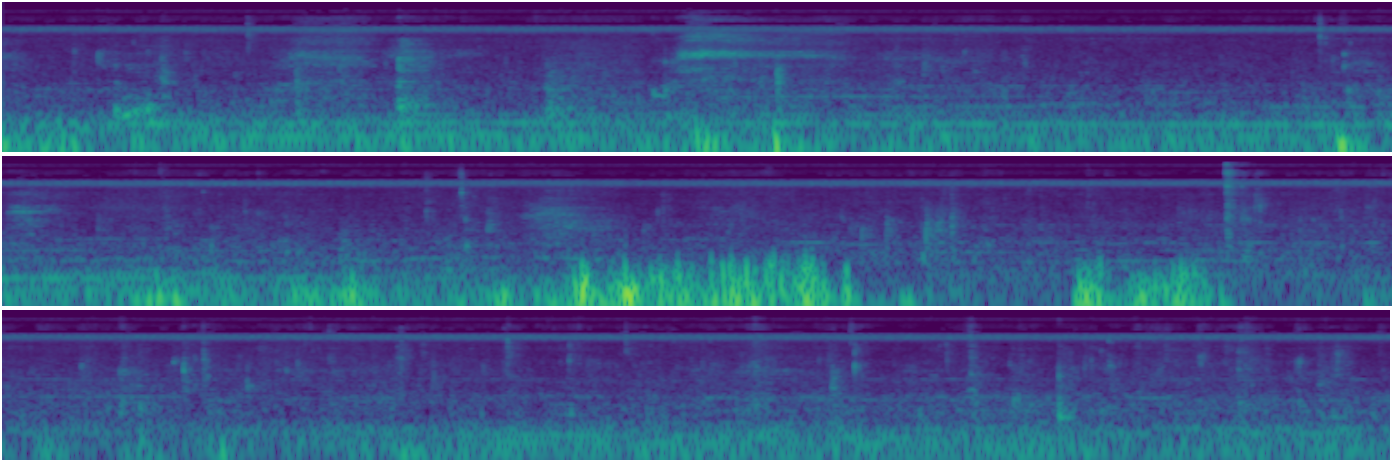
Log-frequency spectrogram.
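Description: Dishes and cutlery clink softly.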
